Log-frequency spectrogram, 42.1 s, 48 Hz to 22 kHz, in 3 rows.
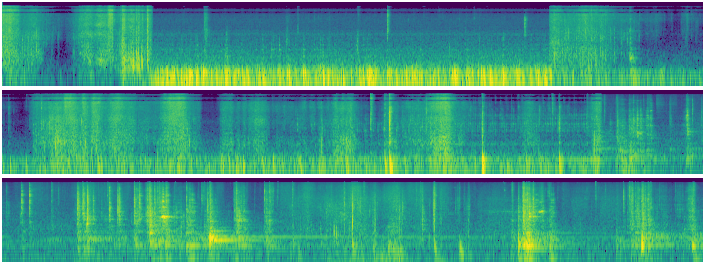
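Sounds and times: wood fire burning in a stove: 2.6s - 42.0s
fire popping: 18.3s - 38.4s.

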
